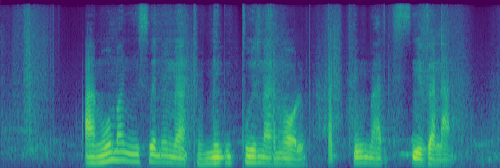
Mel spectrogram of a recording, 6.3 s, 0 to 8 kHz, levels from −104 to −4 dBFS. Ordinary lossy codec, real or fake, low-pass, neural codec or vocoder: none; fake; 7.2 kHz; codec, 16 kHz, 0.5 kbps, X-Codec, HuBERT features, trained on balanced general audio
